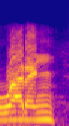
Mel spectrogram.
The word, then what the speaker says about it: Reading: And Liam Hansen will finish out the starting 9 batters for Reading in right field.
